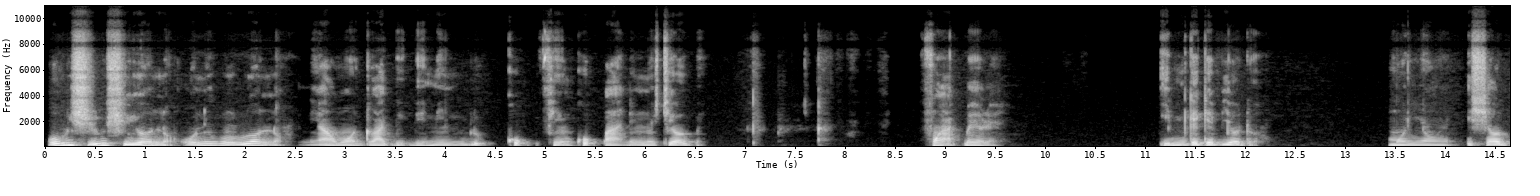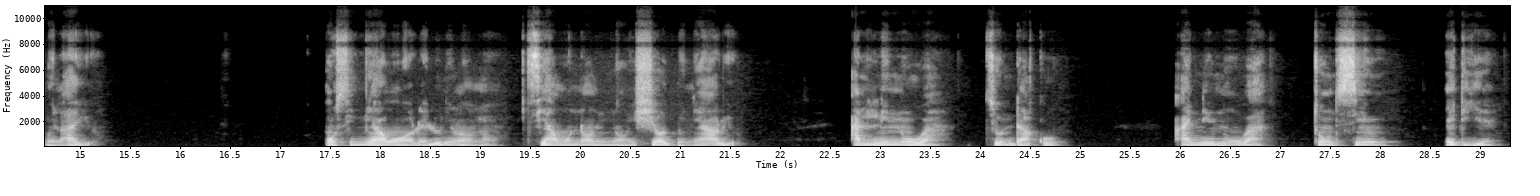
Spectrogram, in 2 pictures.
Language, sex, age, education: Yoruba, male, 15-29, tertiary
